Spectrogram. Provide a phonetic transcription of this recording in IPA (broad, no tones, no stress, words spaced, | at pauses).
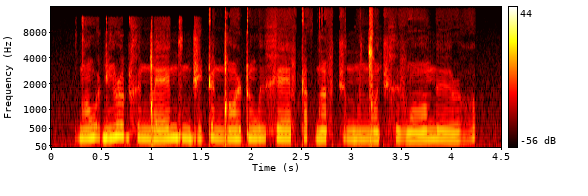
dɔ̃wɔ̤ ɖĩɹoɖ xøŋ͡ǃɛːndu nd͡ʒiʈœ ŋ͡ǃɔ̃ɹʈũ wʉxɛːfʈɔθ dˤĩft͡ʃo ŋɡõŋ͡ǀɔ̃t͡ʃxø vɔ̃ːn̪øː ɹɔ̤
